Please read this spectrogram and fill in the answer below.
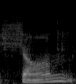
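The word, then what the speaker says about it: Seam: thanks sean fun fact even though his name looks like it's spelled like uh seed it's actually a scene it's actually sean because it's a play-off of how sean is not in any way spelled like it it would be usually but it's because of the the accent am i actually getting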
